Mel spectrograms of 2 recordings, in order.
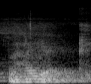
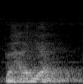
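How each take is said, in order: No difference in how they are said.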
